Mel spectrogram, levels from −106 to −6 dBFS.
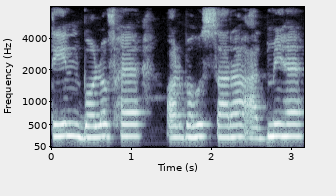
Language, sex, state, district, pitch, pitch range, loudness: Hindi, female, Bihar, Kishanganj, 255 Hz, 240-255 Hz, -14 LUFS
